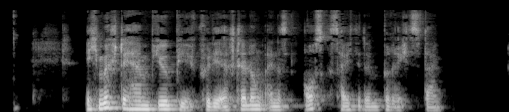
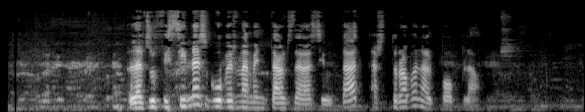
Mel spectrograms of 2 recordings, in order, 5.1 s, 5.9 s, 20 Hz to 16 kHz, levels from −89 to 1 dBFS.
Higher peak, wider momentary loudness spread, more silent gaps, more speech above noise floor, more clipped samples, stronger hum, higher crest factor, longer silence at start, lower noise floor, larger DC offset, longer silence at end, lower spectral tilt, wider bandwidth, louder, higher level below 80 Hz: about the same, 0 dBFS vs -2 dBFS; second, 11 LU vs 20 LU; neither; about the same, 31 dB vs 31 dB; neither; neither; about the same, 20 dB vs 24 dB; first, 0.85 s vs 0.15 s; second, -50 dBFS vs -54 dBFS; neither; second, 0.7 s vs 1.1 s; first, -5.5 dB/octave vs -3.5 dB/octave; about the same, 11.5 kHz vs 11.5 kHz; about the same, -19 LUFS vs -21 LUFS; first, -52 dBFS vs -74 dBFS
